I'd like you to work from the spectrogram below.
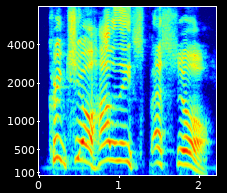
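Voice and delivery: high, loud, drawn-out put-on voice; theatrical title announcement. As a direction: ham up the big title, stretching each word. Announces the week's big title theatrically.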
